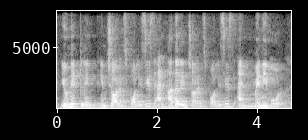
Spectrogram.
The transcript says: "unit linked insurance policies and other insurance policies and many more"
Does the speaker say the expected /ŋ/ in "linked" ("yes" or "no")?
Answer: yes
